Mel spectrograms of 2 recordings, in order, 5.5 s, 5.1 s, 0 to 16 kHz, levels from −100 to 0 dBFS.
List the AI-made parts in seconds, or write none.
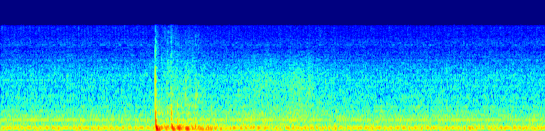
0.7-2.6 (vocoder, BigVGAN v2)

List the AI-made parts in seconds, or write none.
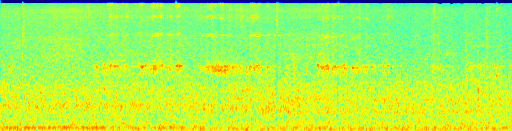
0.5-3.6 (vocoder, BigVGAN v2)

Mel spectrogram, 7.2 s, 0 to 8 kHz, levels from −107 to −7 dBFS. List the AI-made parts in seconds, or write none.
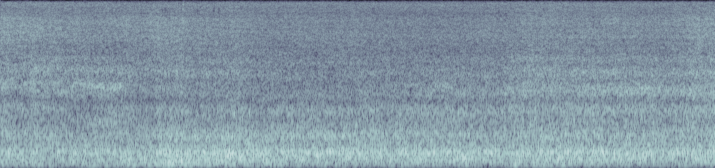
3.3-4.8 (vocoder, BigVGAN v2); 5.7-7.2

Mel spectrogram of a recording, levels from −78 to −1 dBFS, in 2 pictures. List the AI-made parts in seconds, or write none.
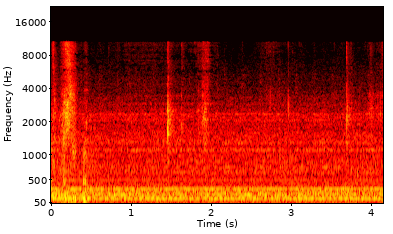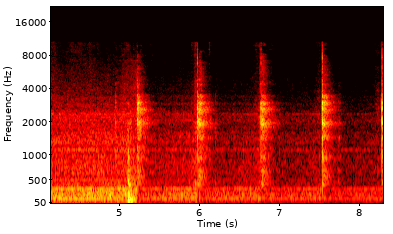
0.9-2.1 (vocoder, BigVGAN v2); 5.0-7.2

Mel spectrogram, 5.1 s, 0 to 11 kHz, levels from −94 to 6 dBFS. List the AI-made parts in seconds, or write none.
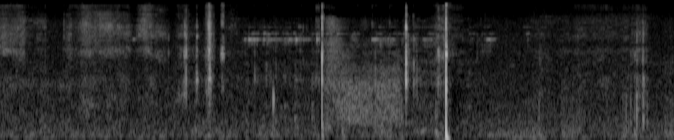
0.0-2.3 (vocoder, BigVGAN v2); 4.3-5.1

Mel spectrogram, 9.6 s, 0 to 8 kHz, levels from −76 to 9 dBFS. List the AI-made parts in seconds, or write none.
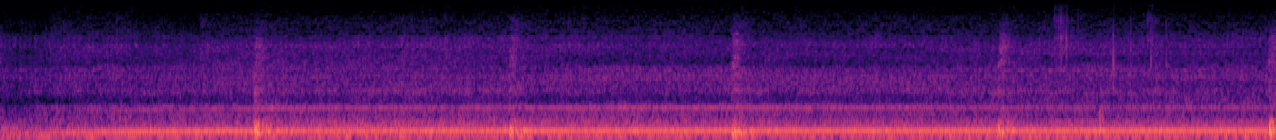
none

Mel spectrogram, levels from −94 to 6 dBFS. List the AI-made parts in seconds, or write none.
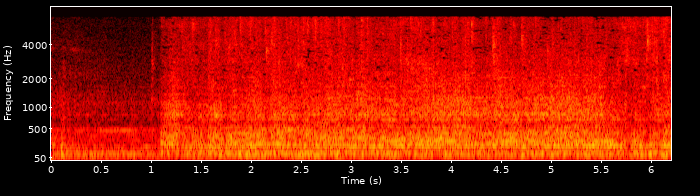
0.6-2.1 (vocoder, BigVGAN v2)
